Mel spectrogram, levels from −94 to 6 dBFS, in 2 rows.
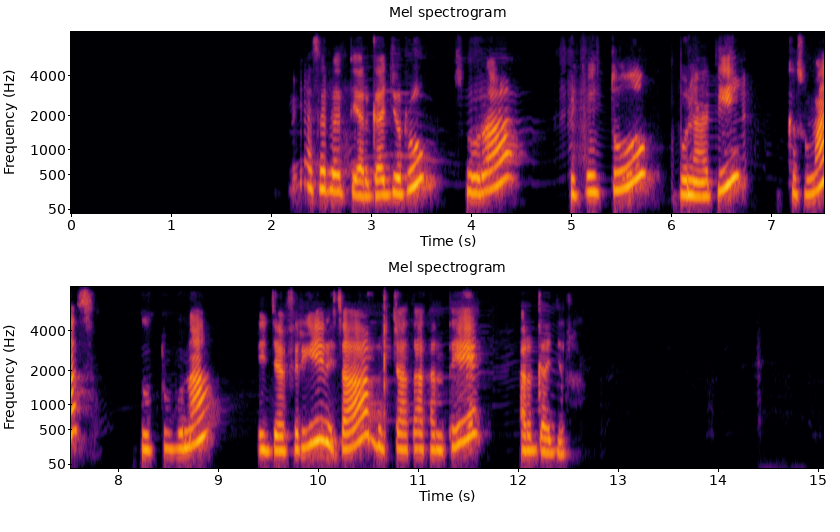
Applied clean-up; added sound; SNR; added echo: neural mask model DeepFilterNet 3.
